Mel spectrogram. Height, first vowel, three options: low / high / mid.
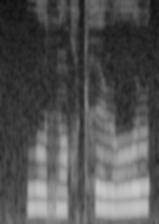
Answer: mid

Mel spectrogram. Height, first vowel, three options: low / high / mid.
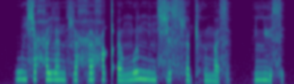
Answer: high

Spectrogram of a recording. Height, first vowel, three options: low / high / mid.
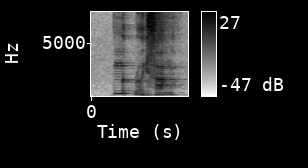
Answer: mid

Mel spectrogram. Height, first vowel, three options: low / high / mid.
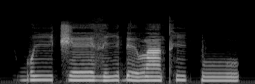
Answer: high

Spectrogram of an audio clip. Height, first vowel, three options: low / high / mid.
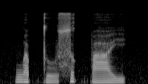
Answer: low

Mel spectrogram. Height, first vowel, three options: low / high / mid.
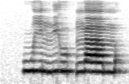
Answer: high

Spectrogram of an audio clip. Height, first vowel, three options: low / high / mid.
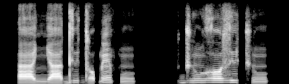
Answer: low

